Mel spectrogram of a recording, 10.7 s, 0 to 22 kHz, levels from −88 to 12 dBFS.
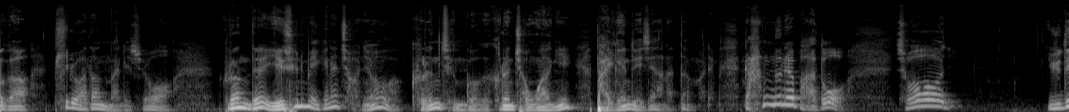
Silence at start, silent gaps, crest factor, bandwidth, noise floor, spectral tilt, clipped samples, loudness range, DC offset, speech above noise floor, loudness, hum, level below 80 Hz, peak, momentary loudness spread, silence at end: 0 s; none; 26 dB; 13.5 kHz; -68 dBFS; -8.5 dB/octave; under 0.1%; 7 LU; under 0.1%; 43 dB; -26 LUFS; none; -44 dBFS; 0 dBFS; 20 LU; 0 s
